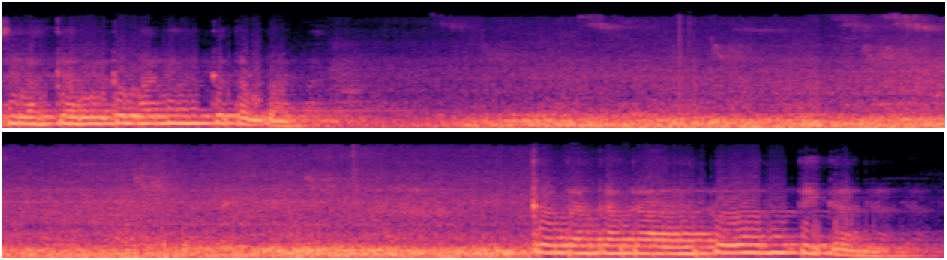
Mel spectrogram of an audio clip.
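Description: A man speaks slowly and formally into a microphone, heard through loudspeakers.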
